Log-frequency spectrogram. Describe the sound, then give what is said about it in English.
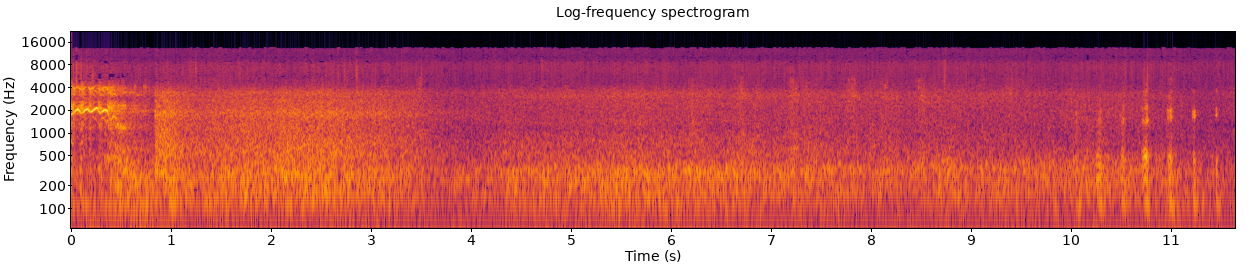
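Galloping horses trip on a rope stretched tightly across their path on a steep riverbank: a loud, shrill whinny at the start, followed by a steady rush of heavy galloping hoofbeats and scuffling, with no voices. “Before they knew it, the galloping horses tripped on the rope.”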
